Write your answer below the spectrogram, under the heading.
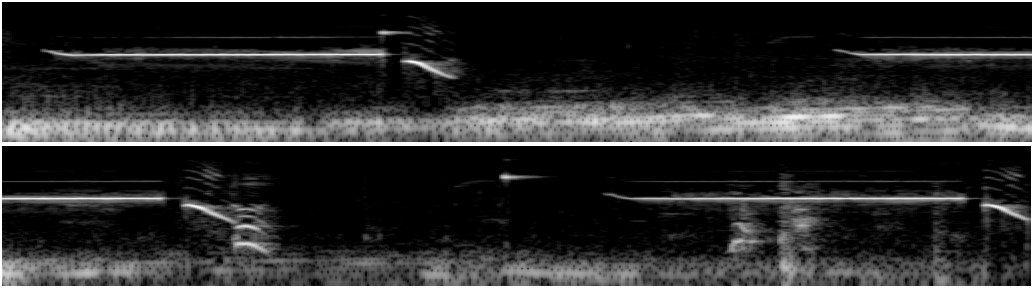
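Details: An Ashy tailorbird, in full song, repeats a long, steady high whistle ending in a sharp downward slur, about every four seconds, over a faint low hum.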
